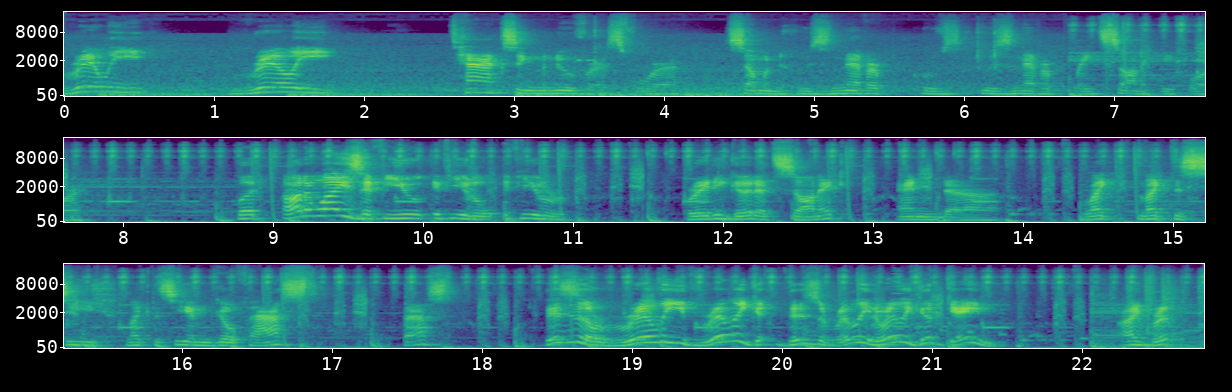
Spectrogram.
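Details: Stuttering in an adult male who calls his own speech a stuttery mess; repetitions of words and phrases throughout live gameplay commentary.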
